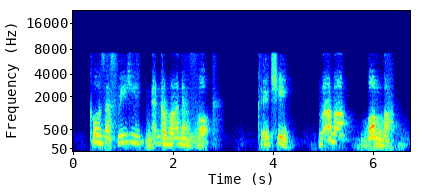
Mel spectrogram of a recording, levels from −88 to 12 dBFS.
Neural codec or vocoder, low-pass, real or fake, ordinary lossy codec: codec, 44.1 kHz, 0.9 kbps, DAC; 7.2 kHz; fake; none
